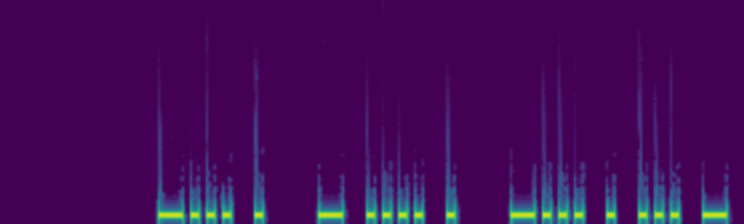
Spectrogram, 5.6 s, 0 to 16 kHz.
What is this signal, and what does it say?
Morse code, heard as a keyed tone, about 20 wpm, 700 Hz. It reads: BE THE BEST
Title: Sentences from Top 1400 Words 20wpm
